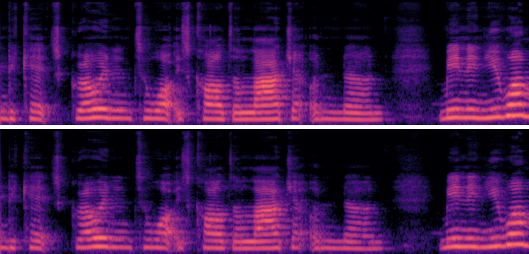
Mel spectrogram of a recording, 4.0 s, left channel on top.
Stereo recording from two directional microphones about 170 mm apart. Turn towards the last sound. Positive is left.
turn(degrees=40)  # may be behind; listen again after turning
